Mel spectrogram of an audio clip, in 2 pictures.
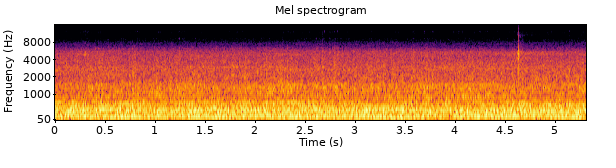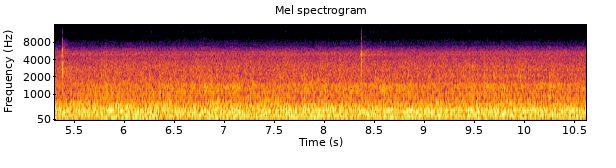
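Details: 1970 Bridgeport milling machine, found dirty and abandoned, quill test in high speed: steady, even hum with faint occasional ticks, no grinding or whine; sounds all right, just very dirty; spindle running normally.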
